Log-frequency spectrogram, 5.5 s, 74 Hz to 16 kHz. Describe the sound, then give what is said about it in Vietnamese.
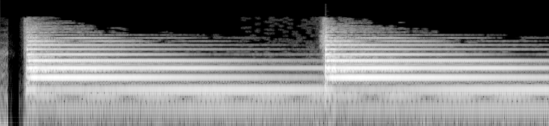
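A clock striking ten o'clock strikes twice, about three seconds apart, each loud, bell-like chime ringing with rich overtones and slowly fading. No voices are heard. “Đồng hồ gõ 10 giờ.”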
